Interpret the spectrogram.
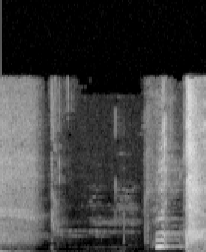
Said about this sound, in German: Gesundheit. Gesundheit.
